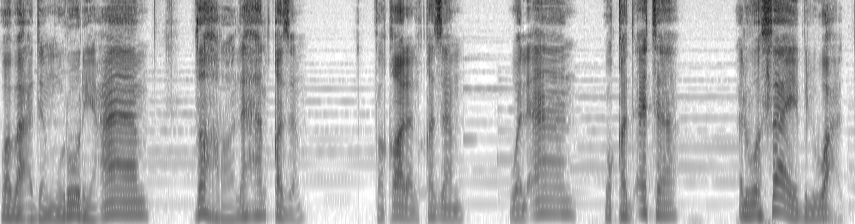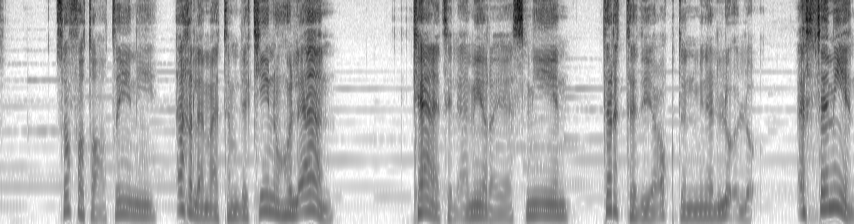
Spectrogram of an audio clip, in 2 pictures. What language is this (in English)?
Arabic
